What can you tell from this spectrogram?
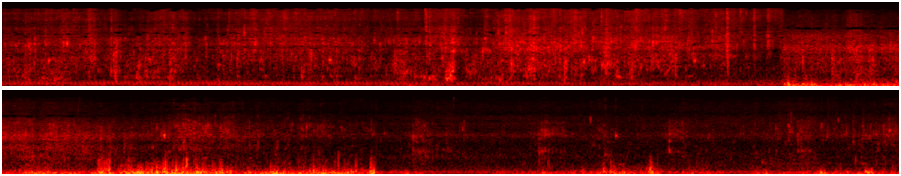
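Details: Water splashes and laps at a lakeside; a low steady hum fades after a few seconds, followed by louder sloshing and faint voices.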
